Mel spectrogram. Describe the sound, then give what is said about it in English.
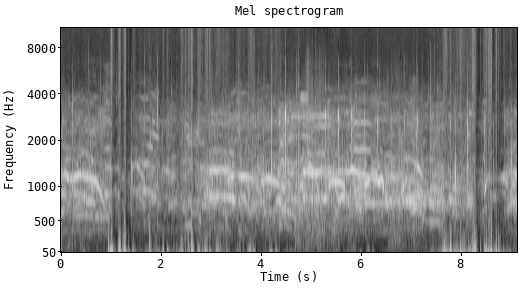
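A large football crowd at a game where the Wolves are playing cheers and shouts continuously, a dense roar of many voices with sharp thumps and bursts of noise breaking through, staying loud throughout with no clear speech. “The crowd is electric right now.”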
